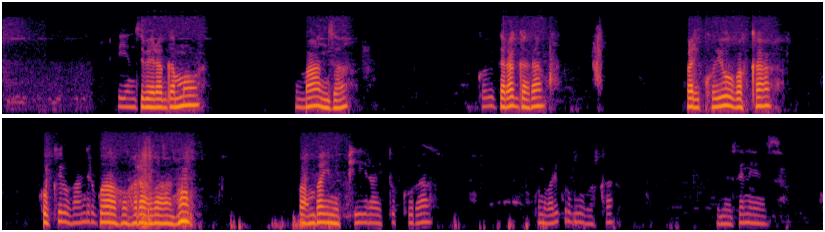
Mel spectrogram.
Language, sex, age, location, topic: Kinyarwanda, female, 25-35, Musanze, government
